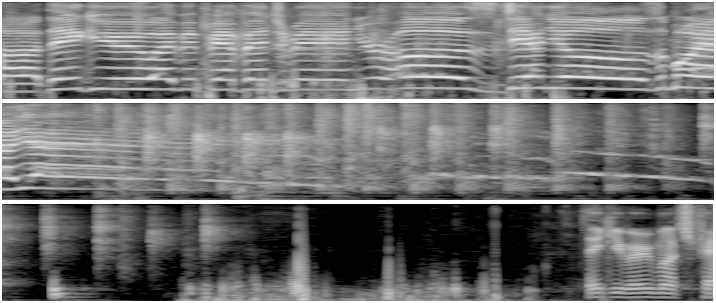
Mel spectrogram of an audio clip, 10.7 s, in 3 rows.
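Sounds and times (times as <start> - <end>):
speech: 0.0 - 4.2, 10.0 - 10.6
audience clapping: 1.0 - 8.4.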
